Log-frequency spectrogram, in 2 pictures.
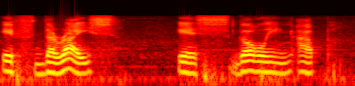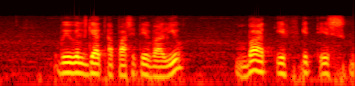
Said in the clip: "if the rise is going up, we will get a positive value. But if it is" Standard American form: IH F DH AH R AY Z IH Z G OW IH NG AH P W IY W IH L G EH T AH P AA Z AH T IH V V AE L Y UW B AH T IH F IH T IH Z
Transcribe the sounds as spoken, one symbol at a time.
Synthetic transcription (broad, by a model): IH F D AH R AY S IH S G OW IH NG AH P W IY W IH L G EH T AH P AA S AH T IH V V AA L Y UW B AH T IH F IH T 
